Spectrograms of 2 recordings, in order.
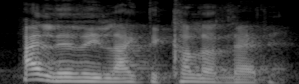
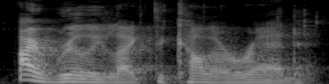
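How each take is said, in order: First: Khmer accent, R turned to L; Khmer-accented "really" as lily, "red" as led. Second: Said in the usual way. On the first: Shown as a demonstration. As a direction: soften every R to L, Khmer style. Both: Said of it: "The R was softened into an L".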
